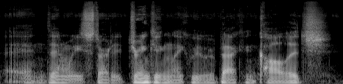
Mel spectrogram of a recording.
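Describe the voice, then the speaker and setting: A very low, unhurried young male voice acted by a man plays a tipsy roommate in an intimate roleplay audio. He stammers and rambles, teasing yet flustered and secretly smitten. The sound is close and dry. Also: fairly even intonation, vocal fry, no echo, heavily acted. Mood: tipsy, rambling. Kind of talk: boyfriend roleplay audio acting.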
